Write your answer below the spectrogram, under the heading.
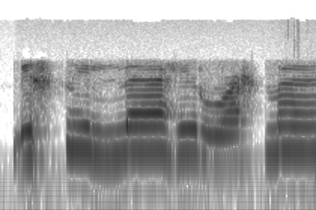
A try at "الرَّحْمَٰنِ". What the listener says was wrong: بسم اللہ الرحمن، را کو واو کی آواز نہیں ہونی چاہیے.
